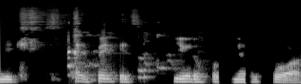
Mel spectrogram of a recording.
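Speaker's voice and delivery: words coming through laughter. Responding to a guest's metaphor, laughing while talking. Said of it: "I'm sorry, I'm laughing".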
